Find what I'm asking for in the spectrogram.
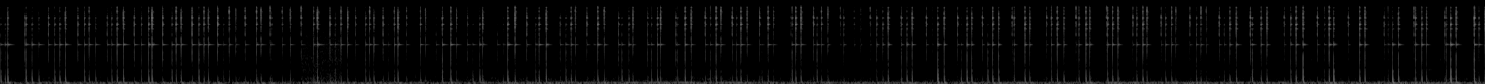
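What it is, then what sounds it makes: Ceramic mug tapped with nails. Long nails tap rapidly and continuously on the side of a hollow white glazed ceramic mug held in one hand. The result is a dense stream of quiet, bright clicking taps, each very short, with a faint steady tone running underneath.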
